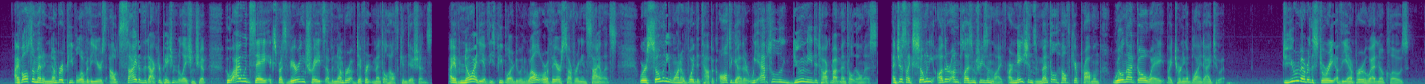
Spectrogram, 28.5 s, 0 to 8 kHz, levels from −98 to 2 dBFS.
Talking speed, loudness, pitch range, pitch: 220 wpm, -18 LUFS, 130-185 Hz, 150 Hz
